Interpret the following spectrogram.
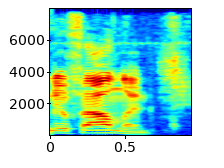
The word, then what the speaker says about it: Newfoundland: cooking, hiking, and exploring Newfoundland. And that can be pronounced a couple of different ways, but Newfoundland is the most common way that we hear it around here.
